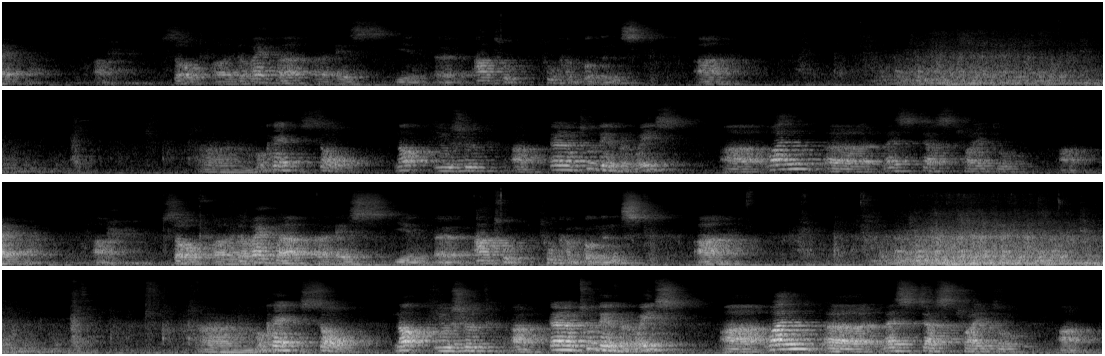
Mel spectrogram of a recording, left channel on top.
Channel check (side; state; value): left; quieter; 10.3 dB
